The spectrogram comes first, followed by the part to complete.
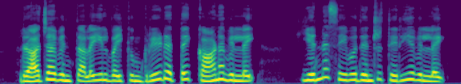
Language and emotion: Tamil, sad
